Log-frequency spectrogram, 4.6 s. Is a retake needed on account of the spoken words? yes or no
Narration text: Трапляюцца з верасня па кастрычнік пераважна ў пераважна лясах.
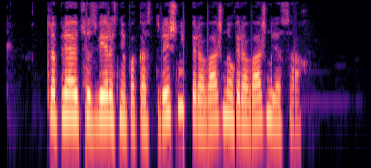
no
